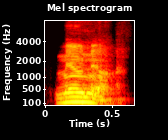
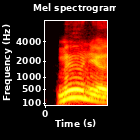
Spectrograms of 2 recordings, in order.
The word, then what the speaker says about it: Mjolnir: It's a hard one that we still don't know how to pronounce that, which is Mjolnir. Mjolnir, that's it. Mjolnir.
